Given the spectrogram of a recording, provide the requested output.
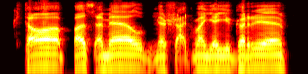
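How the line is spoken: Roaring. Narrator (Russian): взревел Гордон

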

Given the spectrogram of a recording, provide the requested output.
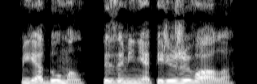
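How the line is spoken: Mock-offended grumble. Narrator (Russian): наигранно-обиженно буркнул

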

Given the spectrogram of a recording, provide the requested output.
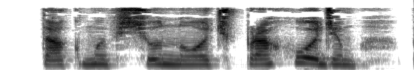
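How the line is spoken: Reluctant grumbling. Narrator (Russian): пробурчал Майкл, нехотя

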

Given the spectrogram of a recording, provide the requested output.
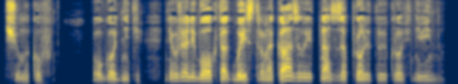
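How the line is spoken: Terrified whisper. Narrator (Russian): Ксения, вздрогнула от ужаса, прошептала

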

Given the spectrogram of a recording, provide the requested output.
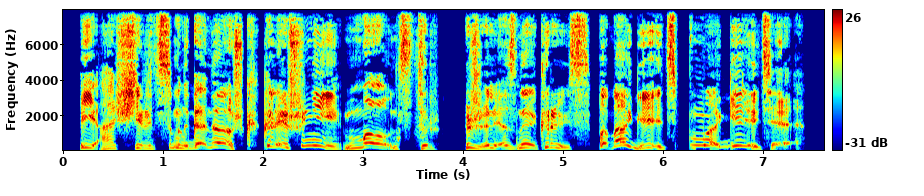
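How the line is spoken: Continuous screaming. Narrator (Russian): Он продолжал вопить

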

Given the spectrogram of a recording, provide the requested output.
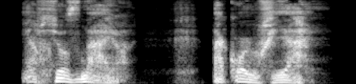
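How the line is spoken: Smirking. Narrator (Russian): ухмыльнулся он

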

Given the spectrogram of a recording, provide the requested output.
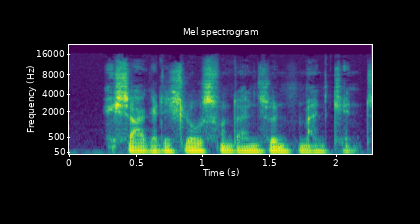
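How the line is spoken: Weak, tired voice. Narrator (German): sagte mit matter Stimme

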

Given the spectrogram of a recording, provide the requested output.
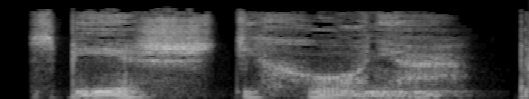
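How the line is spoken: Hiss over phone. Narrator (Russian): прошипели в трубку

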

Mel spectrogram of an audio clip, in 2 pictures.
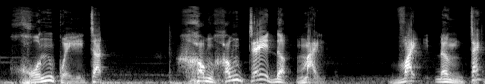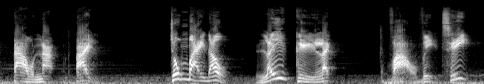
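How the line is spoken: Old man, harsh gritted voice. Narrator (Vietnamese): Lão tà sư gằn giọng

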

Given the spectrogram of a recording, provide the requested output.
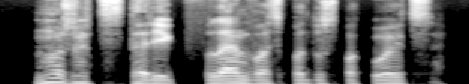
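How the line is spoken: Quiet mutter. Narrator (Russian): пробормотал он, наконец, тихонько

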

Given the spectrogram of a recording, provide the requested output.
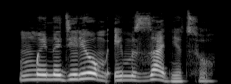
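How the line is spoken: Snort. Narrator (Russian): хмыкнул Рэйми

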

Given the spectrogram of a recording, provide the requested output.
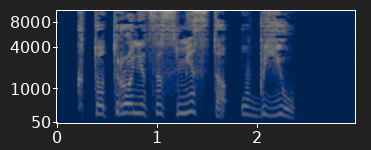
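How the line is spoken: Quiet warning. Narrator (Russian): негромко предупредил он

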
